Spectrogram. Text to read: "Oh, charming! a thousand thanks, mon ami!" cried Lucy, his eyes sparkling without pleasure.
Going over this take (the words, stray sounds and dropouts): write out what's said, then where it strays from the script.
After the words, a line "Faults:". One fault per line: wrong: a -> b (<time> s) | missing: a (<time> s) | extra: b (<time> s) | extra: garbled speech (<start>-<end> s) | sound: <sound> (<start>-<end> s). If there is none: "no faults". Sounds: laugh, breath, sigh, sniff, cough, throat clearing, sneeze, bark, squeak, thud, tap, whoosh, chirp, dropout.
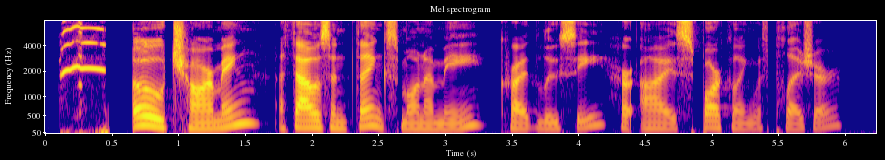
"Oh, charming! a thousand thanks, mon ami!" cried Lucy, her eyes sparkling with pleasure.
Faults:
sound: squeak (0.1-0.5 s)
wrong: his -> her (4.3 s)
wrong: without -> with (5.3 s)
